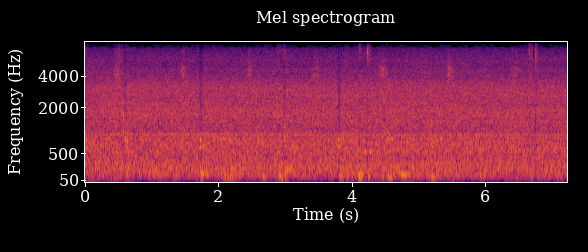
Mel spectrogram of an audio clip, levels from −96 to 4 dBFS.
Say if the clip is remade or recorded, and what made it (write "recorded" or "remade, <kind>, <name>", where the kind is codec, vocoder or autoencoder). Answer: recorded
